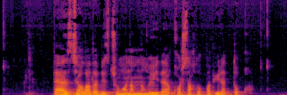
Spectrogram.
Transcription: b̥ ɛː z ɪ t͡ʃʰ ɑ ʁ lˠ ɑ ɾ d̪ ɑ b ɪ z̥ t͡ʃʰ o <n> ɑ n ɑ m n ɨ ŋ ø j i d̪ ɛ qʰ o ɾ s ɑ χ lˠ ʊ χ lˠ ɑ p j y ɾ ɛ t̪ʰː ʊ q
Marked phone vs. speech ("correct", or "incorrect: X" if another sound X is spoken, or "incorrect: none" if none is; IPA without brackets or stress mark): incorrect: ŋ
